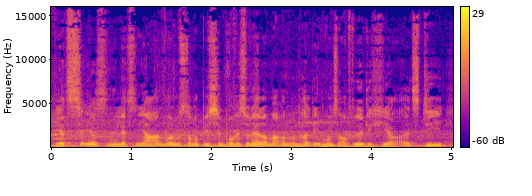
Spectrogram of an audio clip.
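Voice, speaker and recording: A man's voice: medium pitch, quick pace, vocal fry, noisy background. A man leading a street football project, speaking casually with tag questions. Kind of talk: casual interview.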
